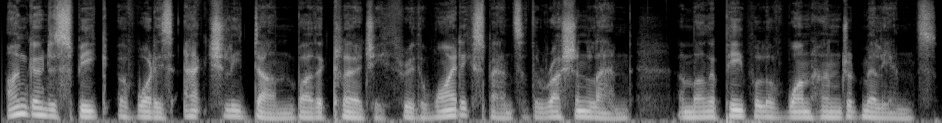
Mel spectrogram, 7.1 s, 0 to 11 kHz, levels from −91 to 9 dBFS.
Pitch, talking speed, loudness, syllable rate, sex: 105 Hz, 240 wpm, -21 LUFS, 6.0 syllables/s, male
